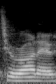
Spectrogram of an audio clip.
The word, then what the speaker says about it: Toronto: going to go to Toronto they call it Toronto here they don't pronounce the T but we've got to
